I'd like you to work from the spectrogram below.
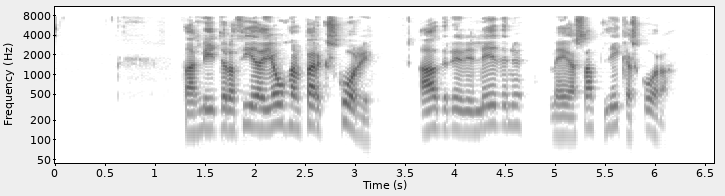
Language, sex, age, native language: Icelandic, male, 30-39, Icelandic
